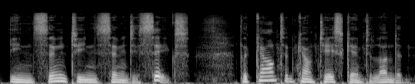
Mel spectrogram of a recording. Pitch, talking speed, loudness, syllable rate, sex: 110 Hz, 160 wpm, -18 LUFS, 5.0 syllables/s, male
